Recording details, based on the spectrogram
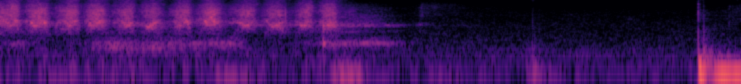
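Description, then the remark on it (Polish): Palms rub briskly against each other, palm against palm, in quick, even back-and-forth strokes as hands are rubbed in circles while applying hand cream: a soft rhythmic swishing for about two seconds, then quiet with a faint rustle and a brief thump at the end. “Pocieramy. Zataczamy koła. Dłoń o dłoń.”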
